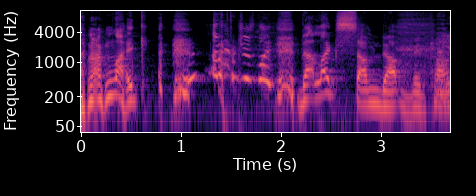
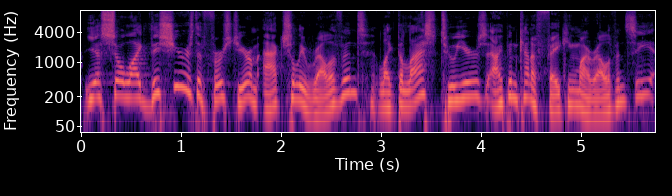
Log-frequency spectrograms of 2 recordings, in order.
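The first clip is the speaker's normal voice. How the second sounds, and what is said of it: Put-on American influencer voice. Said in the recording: “that was a really good influencer voice ... I think the American accent really sounded”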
